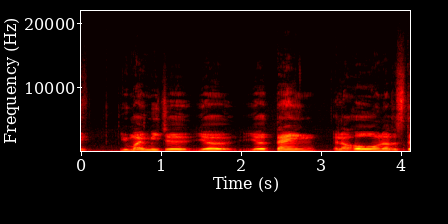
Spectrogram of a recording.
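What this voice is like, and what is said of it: Usual voice. Nothing is said of it.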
